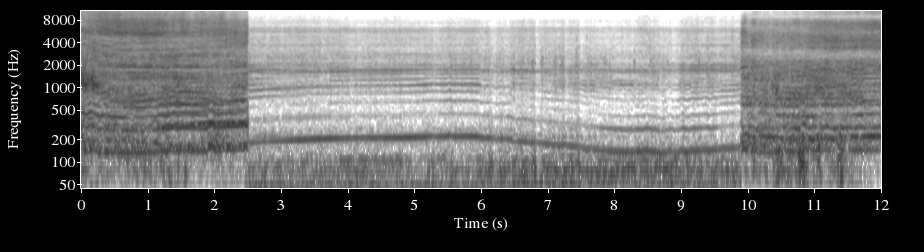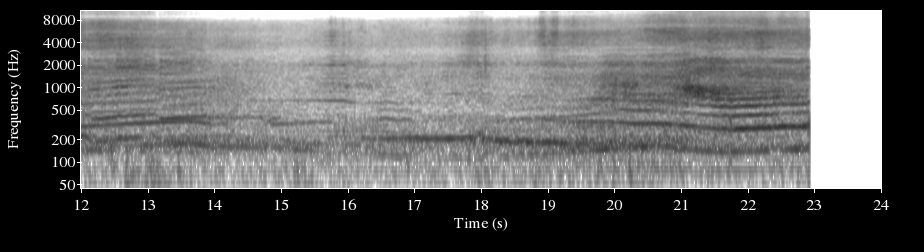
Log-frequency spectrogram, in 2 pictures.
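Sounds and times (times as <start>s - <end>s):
racing kart engines: 0.0s - 22.9s.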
